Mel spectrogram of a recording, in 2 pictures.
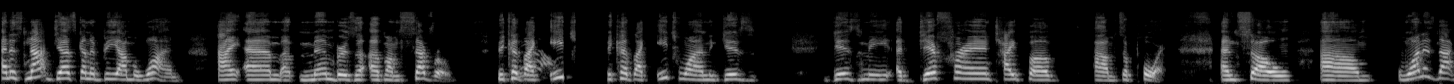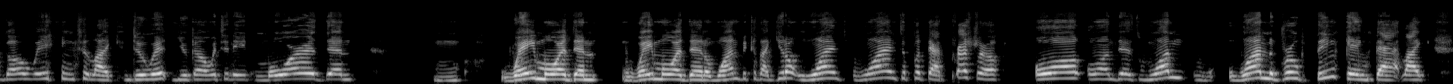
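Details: Adult woman, a self-identified stutterer who stuttered a lot as a child and also reports a traumatic brain injury from a 2012 accident; real stuttering with word and part-word repetitions.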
